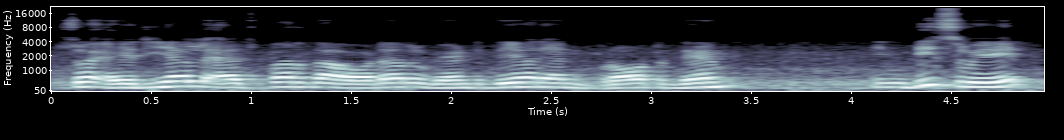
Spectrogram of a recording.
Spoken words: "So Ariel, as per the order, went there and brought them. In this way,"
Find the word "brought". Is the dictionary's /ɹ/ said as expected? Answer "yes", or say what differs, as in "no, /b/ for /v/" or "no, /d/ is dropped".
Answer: yes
